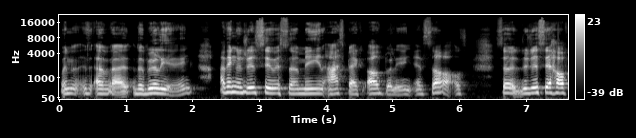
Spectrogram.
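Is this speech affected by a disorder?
Yes: Down syndrome.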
